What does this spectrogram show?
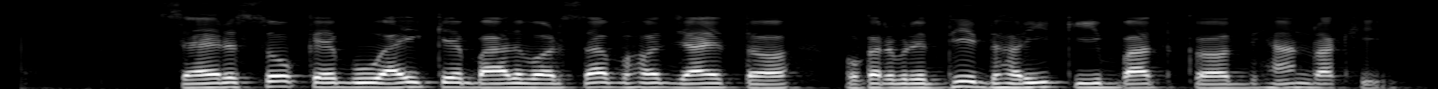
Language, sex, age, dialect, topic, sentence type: Maithili, male, 18-24, Southern/Standard, agriculture, question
